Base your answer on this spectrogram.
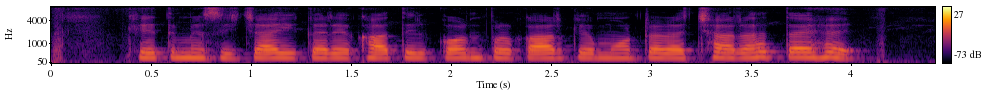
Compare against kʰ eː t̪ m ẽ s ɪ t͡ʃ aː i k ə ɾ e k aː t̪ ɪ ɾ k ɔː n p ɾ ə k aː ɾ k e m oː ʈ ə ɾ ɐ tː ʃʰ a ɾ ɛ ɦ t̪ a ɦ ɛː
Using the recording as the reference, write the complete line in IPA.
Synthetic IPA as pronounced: kʰ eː t̪ m ẽ s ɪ t͡ʃ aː i k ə ɾ e kʰ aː t̪ ɪ ɾ k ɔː n p ɾ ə k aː ɾ k e m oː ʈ ə ɾ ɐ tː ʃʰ a ɾ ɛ ɦ t̪ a ɦ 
